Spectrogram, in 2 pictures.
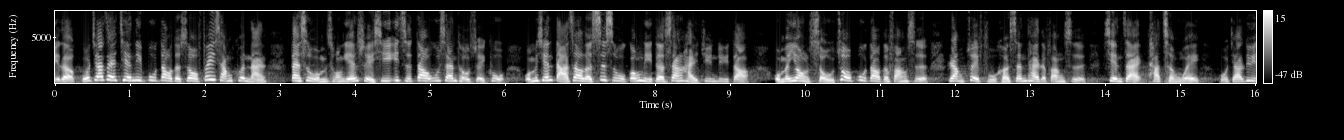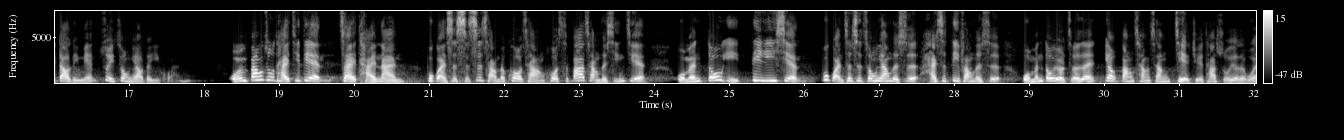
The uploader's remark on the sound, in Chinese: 本集節目取自【2023突破者知識跨年饗宴】現場錄音。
